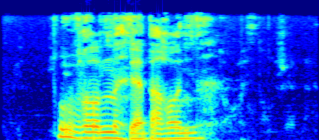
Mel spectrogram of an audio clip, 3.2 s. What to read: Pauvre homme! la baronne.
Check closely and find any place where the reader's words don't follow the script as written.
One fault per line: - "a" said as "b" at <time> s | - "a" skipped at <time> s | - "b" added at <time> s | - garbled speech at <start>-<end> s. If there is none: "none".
none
